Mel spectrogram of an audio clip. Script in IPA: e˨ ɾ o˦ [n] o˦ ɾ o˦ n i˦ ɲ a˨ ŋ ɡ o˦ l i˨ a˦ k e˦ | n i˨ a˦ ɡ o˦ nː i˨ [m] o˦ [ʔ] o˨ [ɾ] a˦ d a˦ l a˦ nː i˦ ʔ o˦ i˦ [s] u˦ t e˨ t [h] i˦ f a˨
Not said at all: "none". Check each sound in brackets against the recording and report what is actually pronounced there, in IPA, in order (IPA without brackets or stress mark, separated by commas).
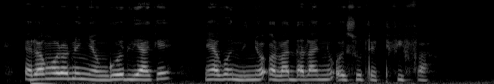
ŋ, ɲ, ʔ, l, s, f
